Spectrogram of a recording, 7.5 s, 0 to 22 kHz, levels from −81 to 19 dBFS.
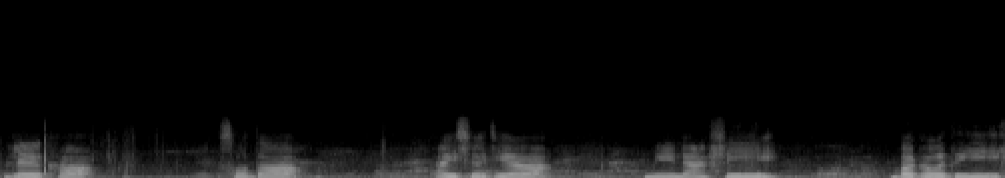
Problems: continuous background conversations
